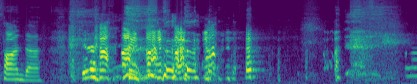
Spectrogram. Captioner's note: all chuckling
